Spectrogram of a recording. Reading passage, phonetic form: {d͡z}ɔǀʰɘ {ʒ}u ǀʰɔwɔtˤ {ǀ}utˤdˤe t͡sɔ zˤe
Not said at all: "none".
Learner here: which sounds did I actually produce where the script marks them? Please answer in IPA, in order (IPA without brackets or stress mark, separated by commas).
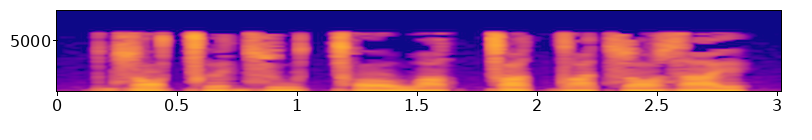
d͡z, d͡z, ǀ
